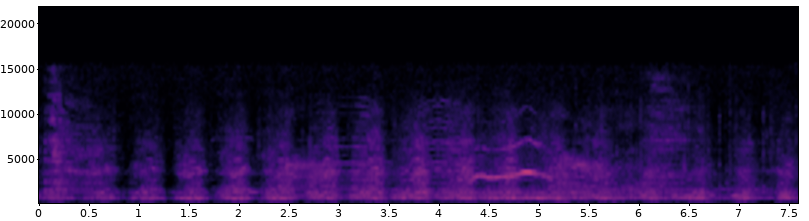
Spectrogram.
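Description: A large outdoor political rally crowd in Western Michigan roars and cheers continuously, with loud whoops and shouts forming a dense, sustained wall of noise.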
